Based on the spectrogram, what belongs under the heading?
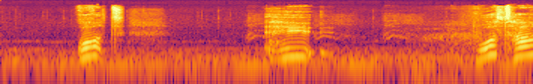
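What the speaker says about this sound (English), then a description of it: "I'm a bird. Crow's the name." A crow caws in Dreamfall: The Longest Journey, three harsh, nasal calls spaced a second or so apart, close and clear over a low steady hum.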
